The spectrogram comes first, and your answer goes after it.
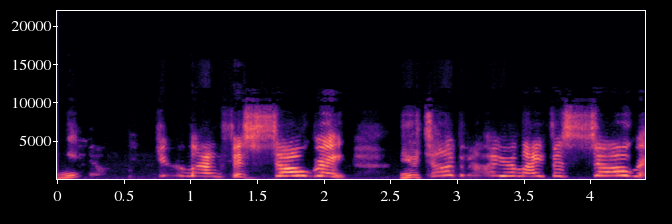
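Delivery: put-on, very high, furious, flipped-out yell. Retelling how a relative yelled during an argument: imitating someone yelling. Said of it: "yelling at me".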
